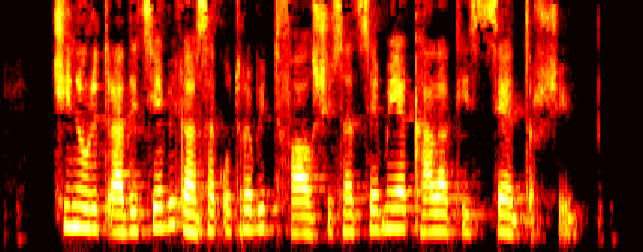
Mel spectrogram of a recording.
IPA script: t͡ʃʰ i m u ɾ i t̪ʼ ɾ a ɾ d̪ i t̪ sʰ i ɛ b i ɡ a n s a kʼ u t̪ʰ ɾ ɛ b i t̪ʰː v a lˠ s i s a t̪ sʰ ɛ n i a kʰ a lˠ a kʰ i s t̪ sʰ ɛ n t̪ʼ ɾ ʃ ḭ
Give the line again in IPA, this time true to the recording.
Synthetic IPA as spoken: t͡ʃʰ i n u ɾ i t̪ʼ ɾ a d̪ i t̪ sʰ i ɛ b i ɡ a n s a kʼ u t̪ʰ ɾ ɛ b i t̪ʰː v a lˠ ʃ i s a t̪ sʰ ɛ m i a kʰ a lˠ a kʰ i s t̪ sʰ ɛ n t̪ʼ ɾ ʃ ḭ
